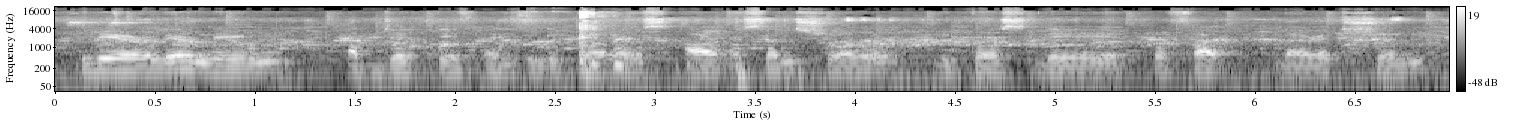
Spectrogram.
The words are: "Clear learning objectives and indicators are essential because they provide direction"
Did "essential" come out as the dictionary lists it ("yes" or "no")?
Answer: yes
